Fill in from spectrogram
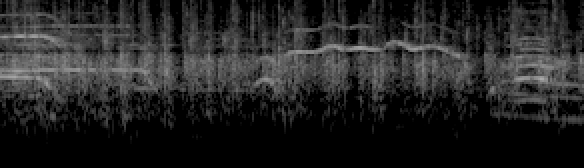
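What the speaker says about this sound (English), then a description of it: "One more really big round of applause for Missy" An evening event crowd at a downtown YMCA fundraiser applauds at moderate level, clapping mixed with cheers and chatter, while voices call out over it.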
